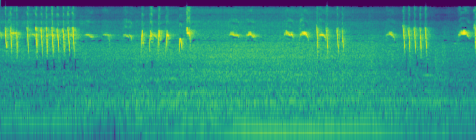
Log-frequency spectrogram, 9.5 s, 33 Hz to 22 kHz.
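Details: Bar-winged prinia song for a May 2017 tutor recording: rapid high chip bursts at the start and end, scattered short whistled notes between, over a noticeable steady background hiss.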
